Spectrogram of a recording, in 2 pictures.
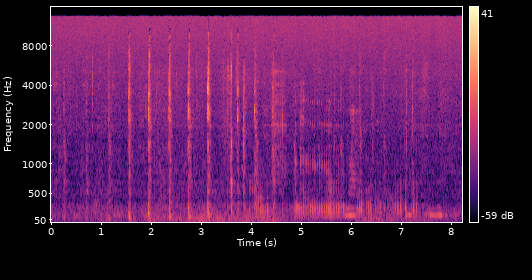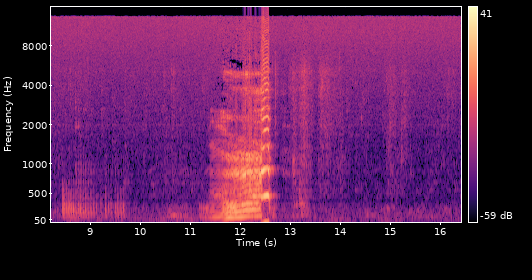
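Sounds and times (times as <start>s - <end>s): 
Galapagos fur seal grunting and barking: 1.1s - 7.5s, 8.4s - 9.8s, 11.3s - 12.8s.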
